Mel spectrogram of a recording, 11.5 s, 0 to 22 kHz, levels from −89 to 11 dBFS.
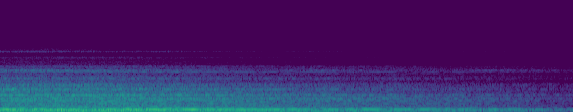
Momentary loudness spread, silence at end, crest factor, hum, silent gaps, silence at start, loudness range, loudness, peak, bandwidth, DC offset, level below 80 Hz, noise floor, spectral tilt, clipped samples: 18 LU; 0.1 s; 14 dB; none; none; 0 s; 15 LU; -32 LUFS; -16 dBFS; 2 kHz; under 0.1%; -38 dBFS; -55 dBFS; -11 dB/octave; under 0.1%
